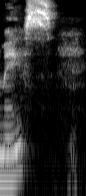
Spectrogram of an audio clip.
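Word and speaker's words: Myss: is a book by Carolyn mace if you've not heard it her last name is spelled my SS and she wrote a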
